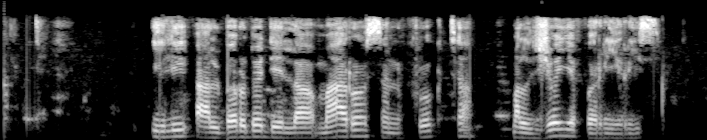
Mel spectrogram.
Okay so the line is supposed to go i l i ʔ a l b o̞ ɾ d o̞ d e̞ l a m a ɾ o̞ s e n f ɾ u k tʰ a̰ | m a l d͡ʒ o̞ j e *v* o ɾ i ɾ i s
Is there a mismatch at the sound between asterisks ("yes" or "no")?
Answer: yes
